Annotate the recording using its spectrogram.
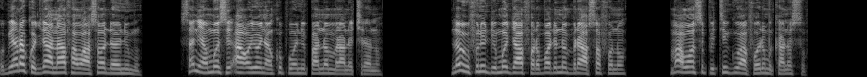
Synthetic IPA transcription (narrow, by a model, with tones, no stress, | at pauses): o˨bi˦a˦ɾa˦kʰɔ˨d͡ʑi˨nã˦˨nã˦a˦fa˨wɔ˨a˨sɔ˦dãː˦nũ˦mũ˨ | sɛ̃˦nɪ̃˨a˨mo˦se˨ʔa˨ɔ˦jɛ˦o˨ɲã˨ŋkʰo˦pʰɔ̃˦nĩ˦pʰa˦nʊ̃˦m̩˦mɪ̃˨ɾa˨nʊ̃˦t͡ɕʰɪ˨ɾɛ˦nʊ̃˦ | la˦wu˨fu˦nʊ̃˦dɪ˨˦mõ˦d͡ʑa˦fɔ˨ɾɪ˨bɔ˦dɪ˦nʊ̃˦bɪ˨ɾɛ˨a˨sɔ˦fʊ˨nʊ̃˦ | mã˦˨wɔ̃˦n̩˦sʊ˦pi˨tʰĩ˦ɡu˦a˨fɔ˨ɾi˦mũ˨kʰa˦nʊ̃˦sʊ˨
